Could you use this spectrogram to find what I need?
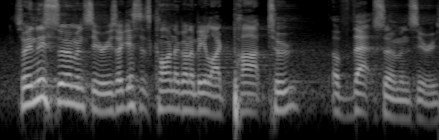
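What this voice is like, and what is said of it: Australian accent. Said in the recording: “I'm not British, if you're wondering, by the way. I'm Australian.”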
